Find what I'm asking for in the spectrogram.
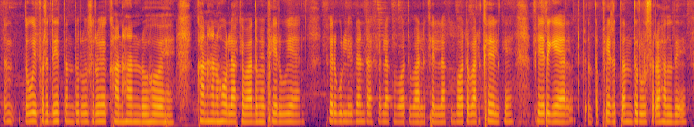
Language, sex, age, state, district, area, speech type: Maithili, female, 18-30, Bihar, Samastipur, rural, spontaneous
